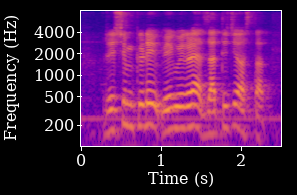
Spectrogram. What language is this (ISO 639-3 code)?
mar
